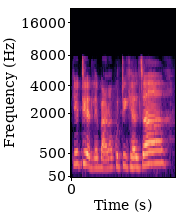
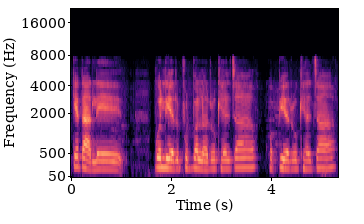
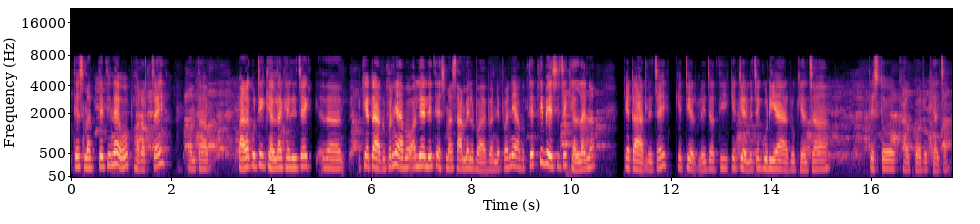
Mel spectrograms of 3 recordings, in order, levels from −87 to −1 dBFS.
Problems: background sounds at intervals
